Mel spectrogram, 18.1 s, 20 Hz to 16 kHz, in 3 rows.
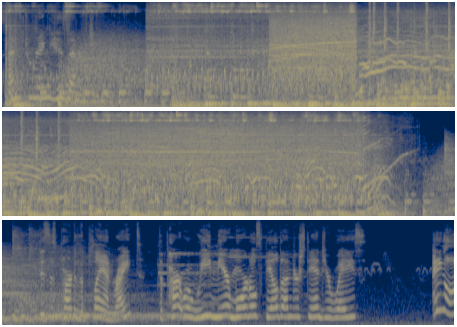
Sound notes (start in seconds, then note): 2.0 gong bongs; 2.8 dramatic music; 2.8 nun chucks whirring; 4.8 pair screaming; 4.9 burrs landing; 9.7 distant shouting; 9.7 nun chucks whirring loudly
